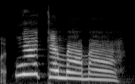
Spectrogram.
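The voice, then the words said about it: Imitates a puppet baby character voice. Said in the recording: “my impersonation of Baby Sinclair from the ABC TV show Dinosaurs”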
